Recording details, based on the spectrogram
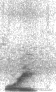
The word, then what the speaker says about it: Vory: Vory. How do you say his name? V-O-R-Y. Vory.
